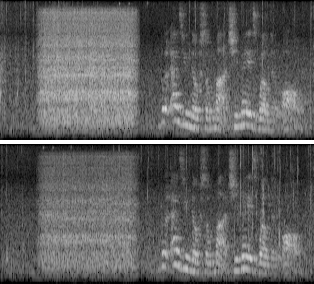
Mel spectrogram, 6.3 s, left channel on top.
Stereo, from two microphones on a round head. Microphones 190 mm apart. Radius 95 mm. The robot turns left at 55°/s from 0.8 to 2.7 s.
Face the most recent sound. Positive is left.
turn(degrees=60)  # may be behind; listen again after turning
